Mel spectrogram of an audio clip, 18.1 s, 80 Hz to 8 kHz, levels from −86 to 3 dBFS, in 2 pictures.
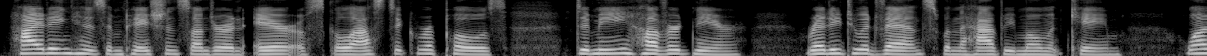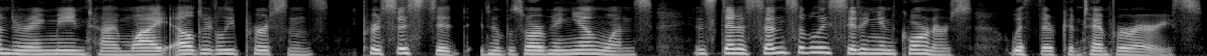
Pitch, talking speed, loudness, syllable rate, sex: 190 Hz, 130 wpm, -21 LUFS, 4.8 syllables/s, female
